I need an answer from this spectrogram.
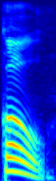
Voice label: "gou4", Taiwanese syllable

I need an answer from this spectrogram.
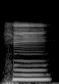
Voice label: "hinn1", taiwanese

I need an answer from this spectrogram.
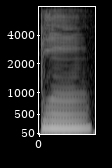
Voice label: "binn2", taiwanese

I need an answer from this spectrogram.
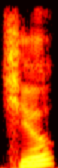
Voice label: "cier9", Taiwanese

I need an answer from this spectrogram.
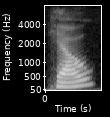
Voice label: "hiauh9", taiwanese

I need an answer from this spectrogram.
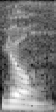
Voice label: "yiung3", taiwanese Syllables

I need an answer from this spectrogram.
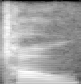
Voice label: "chau2", Taiwanese

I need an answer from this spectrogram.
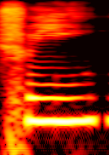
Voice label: "chui1", taiwanese

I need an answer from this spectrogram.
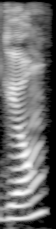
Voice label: "ghiong9", taiwanese syllable

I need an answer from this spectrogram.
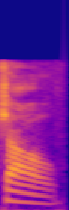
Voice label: "zhau3", taiwanese

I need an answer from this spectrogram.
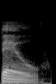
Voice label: "beu3", taiwanese

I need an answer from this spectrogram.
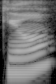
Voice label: "gionn9", taiwanese

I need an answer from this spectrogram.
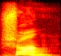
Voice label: "shuang4", taiwanese Syllables

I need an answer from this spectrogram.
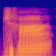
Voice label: "cha9", taiwanese

